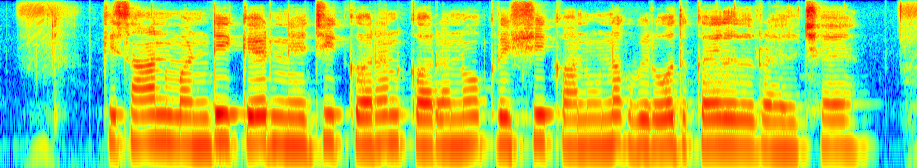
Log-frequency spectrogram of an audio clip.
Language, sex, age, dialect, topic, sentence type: Maithili, female, 18-24, Bajjika, agriculture, statement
